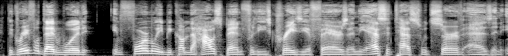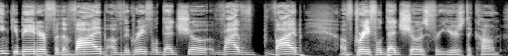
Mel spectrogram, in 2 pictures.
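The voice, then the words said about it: Sick, rough-sounding voice. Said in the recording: “I'm sick as a dog doing this, so I apologize for my voice and if I cough.”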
